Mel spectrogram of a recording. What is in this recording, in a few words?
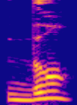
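"banc", French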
